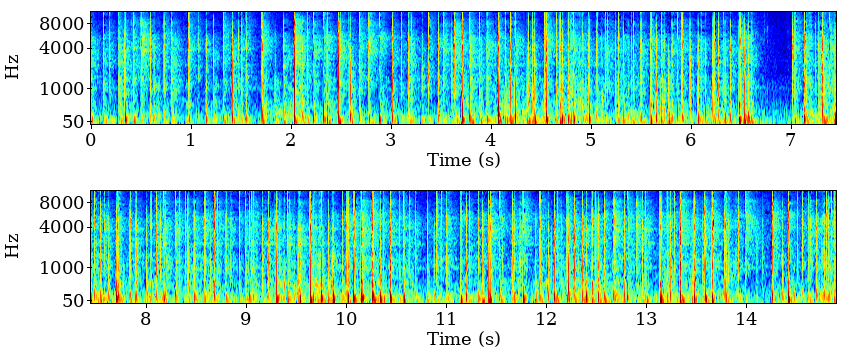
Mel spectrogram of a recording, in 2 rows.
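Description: Long white nails tap quickly across an arched bundle of hollow paper straws. A dense, continuous stream of sharp, dry clicks with bright high-end crackle and very little ring runs throughout, with a brief silence just before the 7-second mark.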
